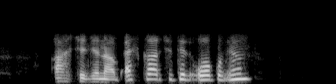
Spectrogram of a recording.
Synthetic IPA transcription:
ɐht͡ʃʰɐd͡ʒɐnaːbɐskaːɾt͡ʃʰit̪iloːkunjun

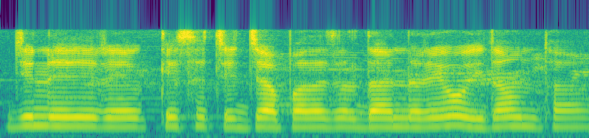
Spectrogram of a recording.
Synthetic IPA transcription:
d͡ʒɪnẽːd͡ʒeɾeːkɪsət͡ʃeːd͡ʒaːpət̪aːt͡ʃəld̪aːɪnəɾeːɦoːiːd̪aːɦʊnd̪aː

